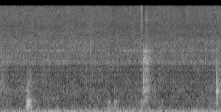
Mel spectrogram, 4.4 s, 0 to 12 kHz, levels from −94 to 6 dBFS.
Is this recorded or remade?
remade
